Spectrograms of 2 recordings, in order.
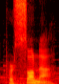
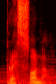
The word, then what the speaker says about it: persona: This complex discourse on what defines a person's identity from a man who mispronounces persona as presona.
